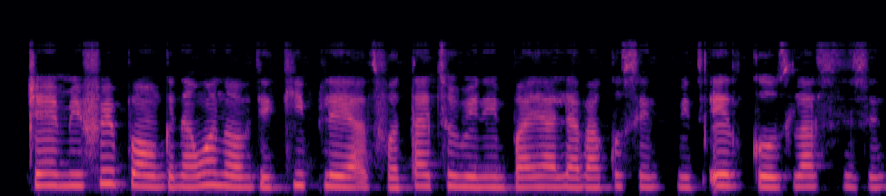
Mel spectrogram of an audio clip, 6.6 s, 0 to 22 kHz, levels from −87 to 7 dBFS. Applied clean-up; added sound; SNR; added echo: none; none; none; none.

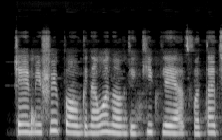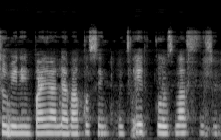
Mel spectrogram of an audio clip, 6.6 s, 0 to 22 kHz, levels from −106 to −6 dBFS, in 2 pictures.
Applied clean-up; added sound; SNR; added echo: neural mask model DeepFilterNet 3.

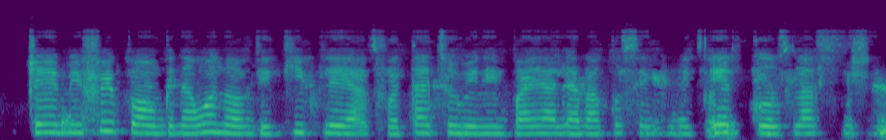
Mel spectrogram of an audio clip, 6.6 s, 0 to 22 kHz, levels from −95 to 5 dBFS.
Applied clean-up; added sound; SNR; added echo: neural mask model Resemble Enhance denoiser.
